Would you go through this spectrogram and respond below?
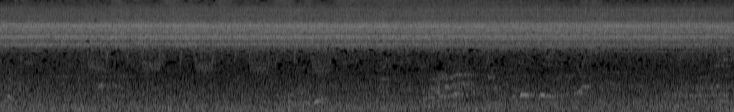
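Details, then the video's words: Cicadas singing in summer at Sosa Grand Park in Bucheon, Korea: a steady, dense, high hissing buzz that holds unbroken throughout, with faint low background rumble beneath. "매미 소리"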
